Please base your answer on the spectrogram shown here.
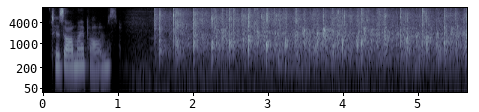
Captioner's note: audience clapping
